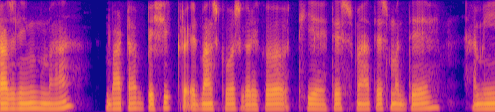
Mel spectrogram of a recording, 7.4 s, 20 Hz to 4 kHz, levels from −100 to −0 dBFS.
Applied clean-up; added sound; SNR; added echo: none; none; none; none.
